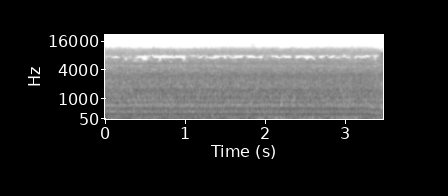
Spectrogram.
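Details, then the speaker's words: Pentair variable speed pool pump (240 V) running correctly programmed at low speed: steady quiet hum with a soft even whir, no knocks or rattles; barely audible, unlike a loud incorrectly programmed pump. "cuz you want to barely hear it at all"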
